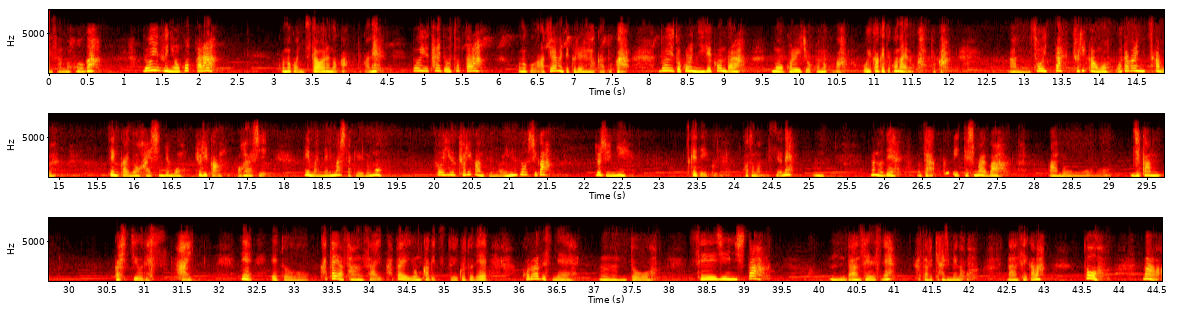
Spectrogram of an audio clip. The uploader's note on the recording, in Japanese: 歩きながらの収録のため、雑音多めですみません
